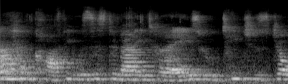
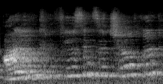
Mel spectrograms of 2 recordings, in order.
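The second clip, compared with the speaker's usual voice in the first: high, offended question; indignant disbelief; 8 semitones higher than usual. Acted. Mama throwing the accusation back at Papa, indignant and high. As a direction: throw the blame back at him.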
